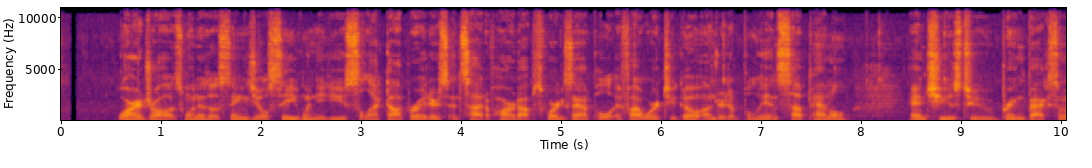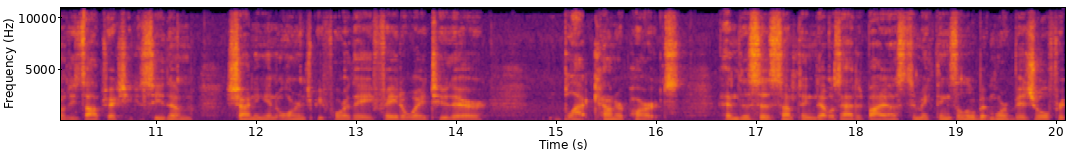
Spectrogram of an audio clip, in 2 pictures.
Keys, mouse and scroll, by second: 5.6 click, 6.4 click, 8.0 click, 8.7 click, 10.1 click, 11.1 click, 12.3 click, 16.0 click, 16.9 click, 17.5 click.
